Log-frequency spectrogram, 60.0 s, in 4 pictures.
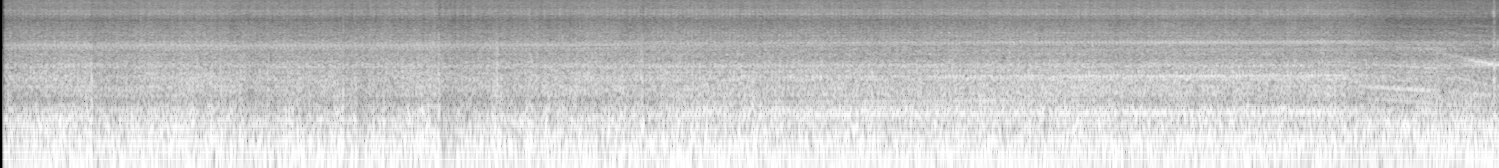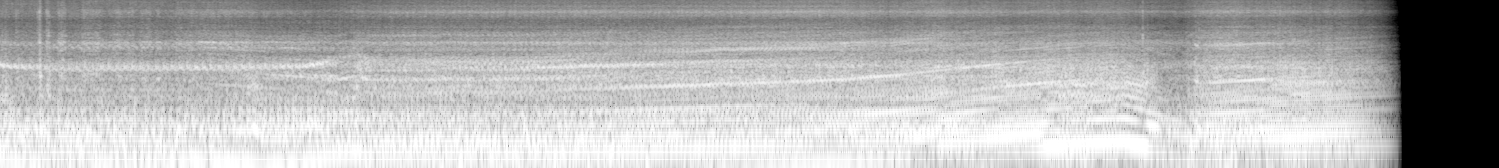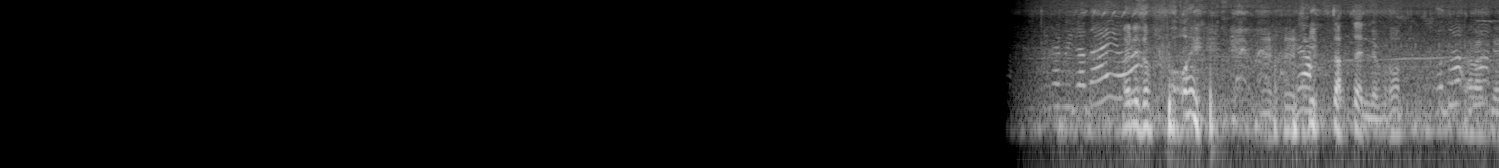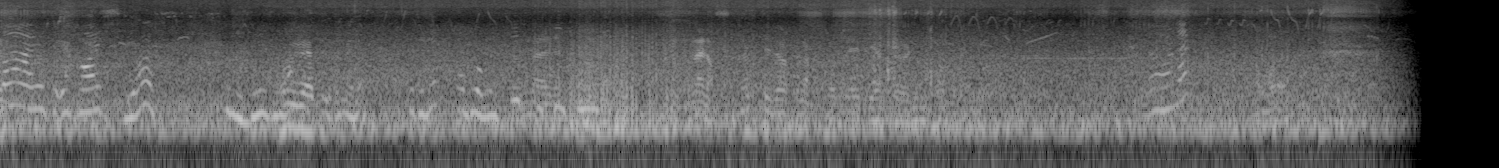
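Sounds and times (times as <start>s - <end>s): wind rush: 0.0s - 28.2s
motorcycle engine running: 0.1s - 28.9s.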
